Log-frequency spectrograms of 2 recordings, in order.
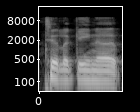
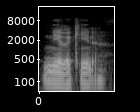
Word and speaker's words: Ntilikina: Let Tilakina play 40 minutes a game. Ntilikina. The T is silent.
